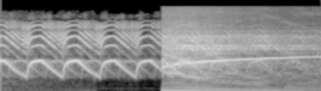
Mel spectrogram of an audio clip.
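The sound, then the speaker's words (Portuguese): A police car siren whoops in quick, repeating up-and-down sweeps, about four cycles, then gives way to a loud rush of noise with a single tone slowly rising beneath it. No one speaks. “Polícia.”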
